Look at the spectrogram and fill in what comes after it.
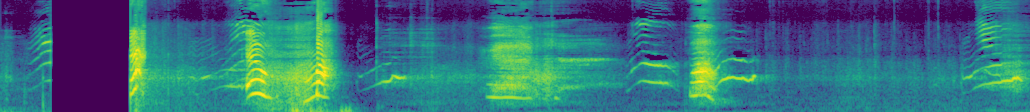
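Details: Newborn kittens mewing from insecurity, short high-pitched cries spaced irregularly, a few sharp rising-and-falling squeaks and some quieter, lower mews between silent gaps in an indoor room.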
